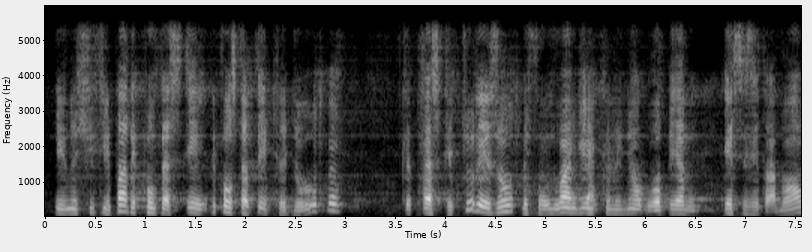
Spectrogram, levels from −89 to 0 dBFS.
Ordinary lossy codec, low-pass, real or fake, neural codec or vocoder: none; 5.4 kHz; fake; codec, 24 kHz, 1 kbps, SNAC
